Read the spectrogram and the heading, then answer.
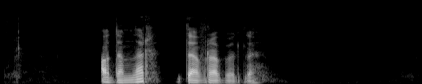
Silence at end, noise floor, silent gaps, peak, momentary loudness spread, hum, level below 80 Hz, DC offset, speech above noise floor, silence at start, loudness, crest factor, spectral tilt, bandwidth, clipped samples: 1.65 s; -75 dBFS; none; 0 dBFS; 12 LU; none; -44 dBFS; under 0.1%; 56 dB; 1 s; -21 LUFS; 24 dB; -8 dB/octave; 10 kHz; under 0.1%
